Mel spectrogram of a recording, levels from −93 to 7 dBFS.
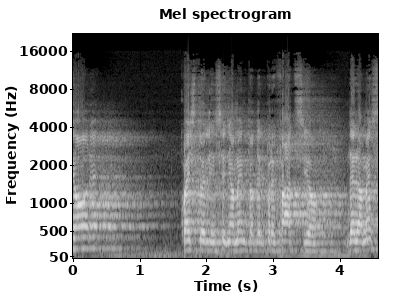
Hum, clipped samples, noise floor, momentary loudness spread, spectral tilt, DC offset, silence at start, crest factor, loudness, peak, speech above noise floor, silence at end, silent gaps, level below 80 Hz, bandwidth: none; under 0.1%; -37 dBFS; 13 LU; -4 dB/octave; under 0.1%; 0 s; 14 dB; -14 LUFS; 0 dBFS; 24 dB; 0 s; none; -44 dBFS; 14.5 kHz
